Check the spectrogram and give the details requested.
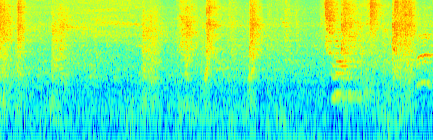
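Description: Passenger coaches rolling past on the track: a steady low rumble with sharp wheel clicks over rail joints coming roughly every second. A short pitched sound cuts in about seven seconds in.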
